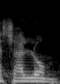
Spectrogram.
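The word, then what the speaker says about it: שלום: Se deriva de un término que se pronuncia shalom.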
